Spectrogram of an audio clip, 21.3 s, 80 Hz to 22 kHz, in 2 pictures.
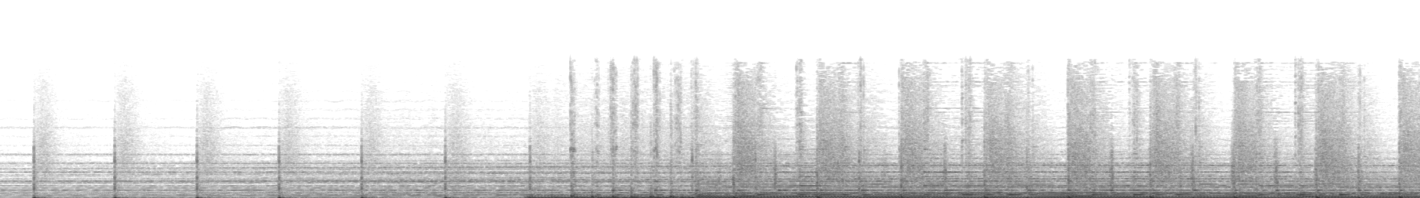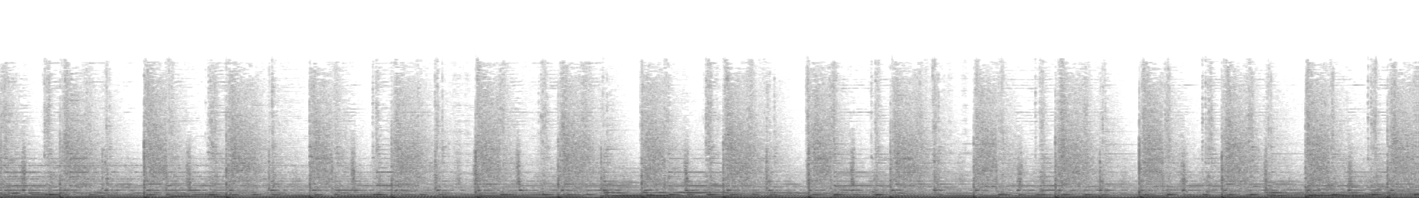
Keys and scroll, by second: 0.0 ctrl+l.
